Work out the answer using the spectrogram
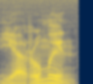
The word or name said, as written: ja rumyn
